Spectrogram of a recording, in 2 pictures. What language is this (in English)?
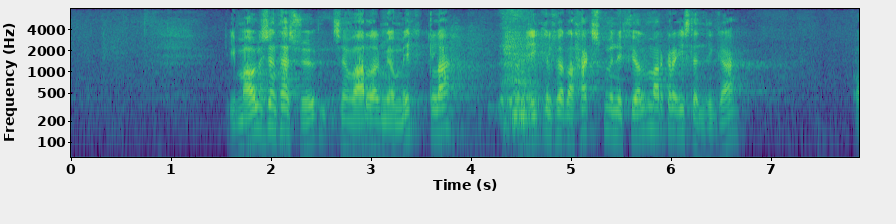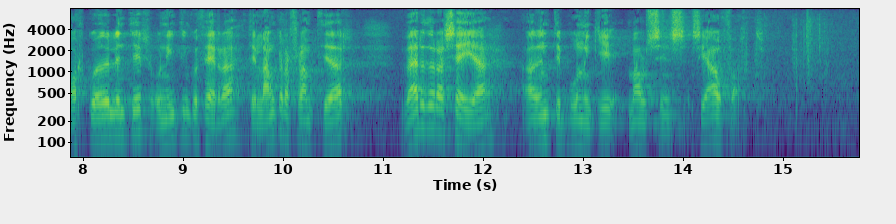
Icelandic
